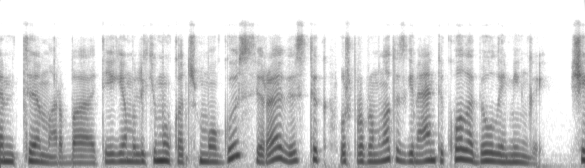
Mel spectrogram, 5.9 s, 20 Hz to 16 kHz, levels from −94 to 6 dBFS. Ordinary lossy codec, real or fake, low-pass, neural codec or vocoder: Opus, 24 kbps; real; 7.2 kHz; none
